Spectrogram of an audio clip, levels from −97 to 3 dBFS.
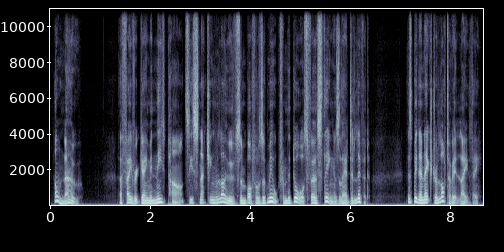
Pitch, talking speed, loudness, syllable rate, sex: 145 Hz, 215 wpm, -18 LUFS, 6.6 syllables/s, male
